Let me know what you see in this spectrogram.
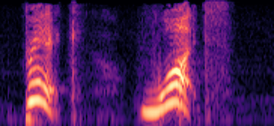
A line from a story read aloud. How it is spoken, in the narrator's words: He outright snapped at her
